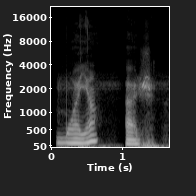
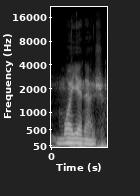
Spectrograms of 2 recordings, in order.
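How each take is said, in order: First: The words are said separately without a link. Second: The words are joined with a linking sound. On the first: "if you don't do the liaison" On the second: "if you do the liaison"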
